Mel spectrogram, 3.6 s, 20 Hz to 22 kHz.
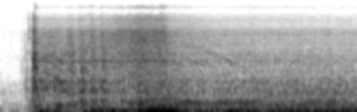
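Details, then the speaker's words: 1999 Chevy 5.7 fuel-injected truck, started after fuel pump replacement with the injector ground wire checked, cranks briefly, catches and settles into a steady, even run with deep exhaust rumble; normal start. "and there you go voila it runs"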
